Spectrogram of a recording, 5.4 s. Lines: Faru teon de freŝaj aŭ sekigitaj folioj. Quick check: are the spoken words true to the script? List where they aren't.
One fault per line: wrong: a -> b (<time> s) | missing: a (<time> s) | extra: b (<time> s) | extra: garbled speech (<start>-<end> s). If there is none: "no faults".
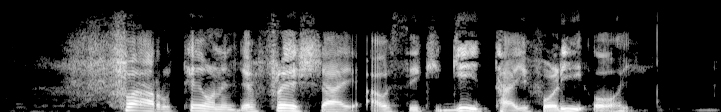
no faults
